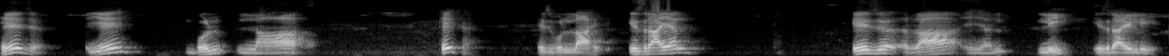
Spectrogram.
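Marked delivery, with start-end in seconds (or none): 0.0-3.0 slow हिज... बुल... लाह with long gaps; drawn-out dictation, last syllable लाह held low. Shown as a demonstration. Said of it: "देखिएगा". 8.5-10.6 very slow Israeli, pauses between its parts; drawn-out dictation of Israeli; syllable by syllable. Shown as a demonstration. Word dictated in pieces.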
